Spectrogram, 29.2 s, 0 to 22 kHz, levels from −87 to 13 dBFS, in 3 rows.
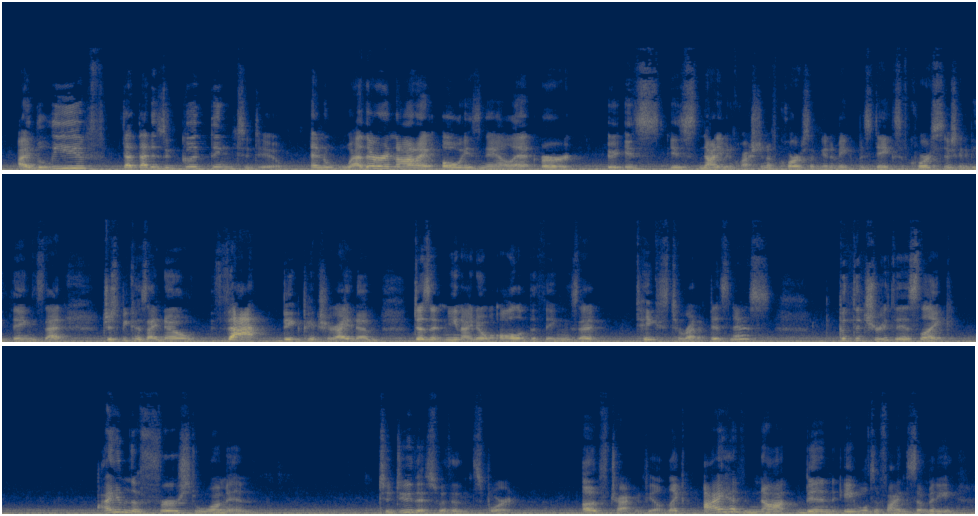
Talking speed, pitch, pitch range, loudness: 190 wpm, 150 Hz, 135-185 Hz, -28 LUFS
